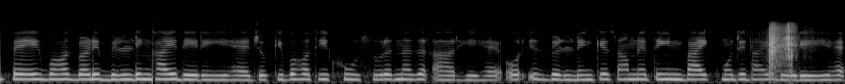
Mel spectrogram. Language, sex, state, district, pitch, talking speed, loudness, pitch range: Hindi, female, Andhra Pradesh, Chittoor, 230 Hz, 200 wpm, -27 LUFS, 215-235 Hz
